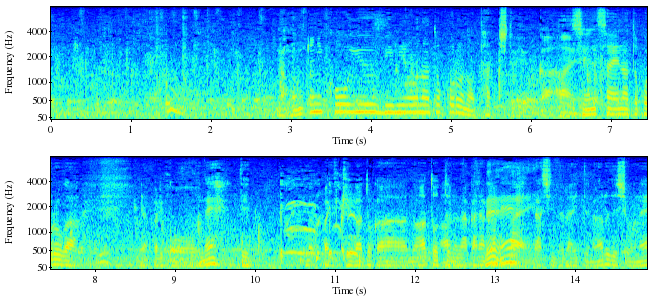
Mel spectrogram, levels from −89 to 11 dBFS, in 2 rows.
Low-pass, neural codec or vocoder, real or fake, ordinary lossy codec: none; none; real; none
